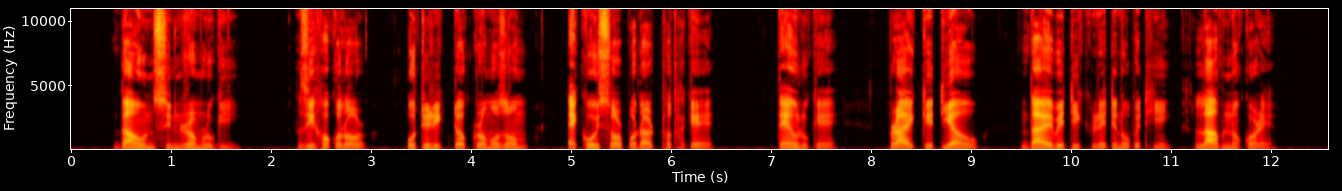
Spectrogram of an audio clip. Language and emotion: Assamese, neutral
